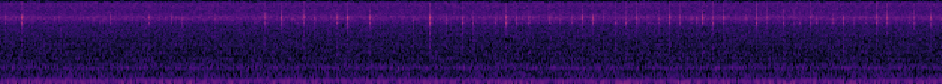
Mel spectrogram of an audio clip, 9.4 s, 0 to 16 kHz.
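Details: HP OEM NVIDIA RTX 3060 Ti 8GB graphics card, about a month old, at idle with both fans at 30% (1098-1123 RPM): low steady fan hum with light, random, irregular ticks from the right-hand fan only; cause suspected, not confirmed.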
